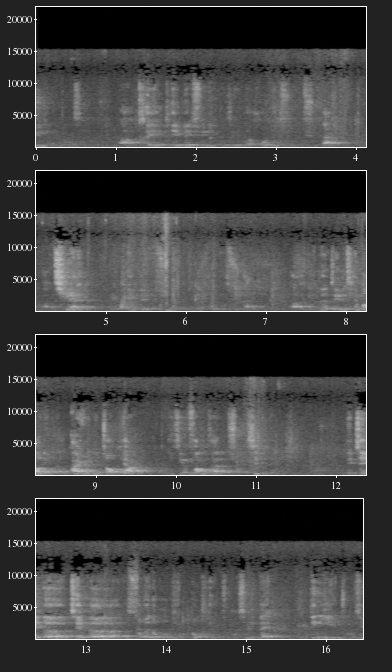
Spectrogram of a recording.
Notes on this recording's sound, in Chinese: 本期节目为MIA 2013交互设计论坛的发言录音整理而成。现场录音效果一般，对音质要求较高的朋友请慎重下载。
